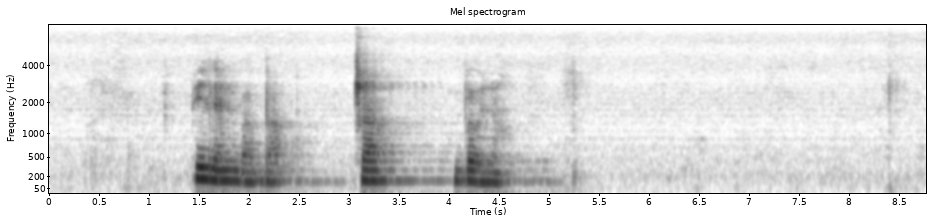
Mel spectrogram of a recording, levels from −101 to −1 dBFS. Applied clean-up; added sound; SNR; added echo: none; none; none; reverberation time 0.5 s.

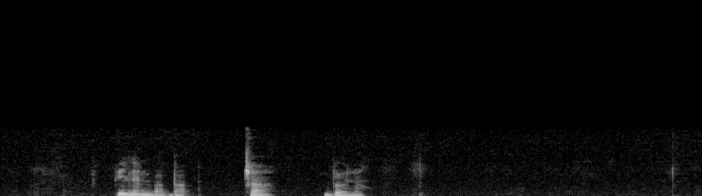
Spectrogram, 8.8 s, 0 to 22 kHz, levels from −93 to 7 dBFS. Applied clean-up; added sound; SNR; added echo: none; none; none; none.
